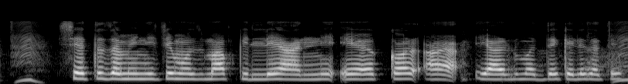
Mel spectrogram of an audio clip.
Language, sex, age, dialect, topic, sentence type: Marathi, female, 18-24, Varhadi, agriculture, statement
